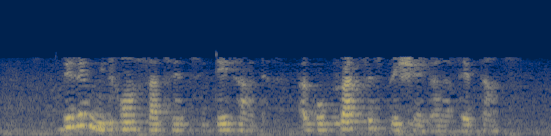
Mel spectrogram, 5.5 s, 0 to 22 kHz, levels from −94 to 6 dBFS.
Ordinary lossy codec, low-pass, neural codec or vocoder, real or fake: AAC, 16 kbps; 19.8 kHz; autoencoder, 48 kHz, 128 numbers a frame, DAC-VAE, trained on Japanese speech; fake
